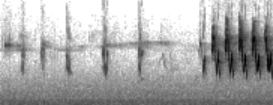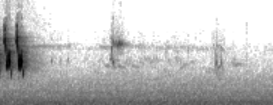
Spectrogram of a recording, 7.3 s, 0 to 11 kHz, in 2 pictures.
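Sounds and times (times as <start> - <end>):
Wilson's warbler song: 0.0 - 4.0.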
